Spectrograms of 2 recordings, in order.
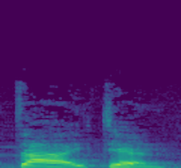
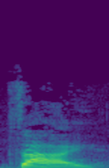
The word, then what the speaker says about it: zai jian: Otro ejemplo era zai jian, chao. Zai, esa Z que suena como TS, zai. Y jian, la J como una CH sin tanto aire, zai, jian.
